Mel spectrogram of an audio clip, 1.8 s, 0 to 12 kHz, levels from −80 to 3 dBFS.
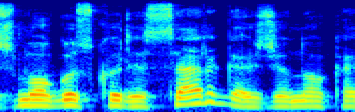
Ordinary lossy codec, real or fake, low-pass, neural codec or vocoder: Opus, 64 kbps; real; 10.8 kHz; none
